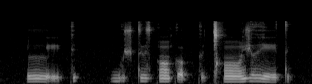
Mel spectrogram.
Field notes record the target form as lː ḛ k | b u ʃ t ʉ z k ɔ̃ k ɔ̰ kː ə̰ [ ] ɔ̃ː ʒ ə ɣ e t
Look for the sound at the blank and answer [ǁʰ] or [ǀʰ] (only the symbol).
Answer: ǀʰ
